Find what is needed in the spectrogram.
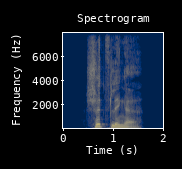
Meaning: nominative/accusative/genitive plural of Schützling
- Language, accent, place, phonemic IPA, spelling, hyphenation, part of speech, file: German, Germany, Berlin, /ˈʃʏt͡slɪŋə/, Schützlinge, Schütz‧lin‧ge, noun, De-Schützlinge.ogg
